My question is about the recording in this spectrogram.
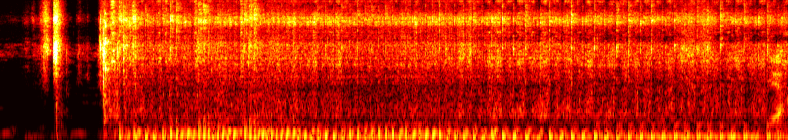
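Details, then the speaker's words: Old Honda Prima scooter that was hard to start because of a weak CDI, after the fix: it starts after a short crank and settles into a steady, even fast idle with no misses; running properly. "ini motor udah hidup."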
